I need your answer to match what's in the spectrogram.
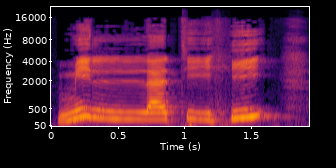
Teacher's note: Далее стоит буква ха, она мягкая и на выдохе произносится.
